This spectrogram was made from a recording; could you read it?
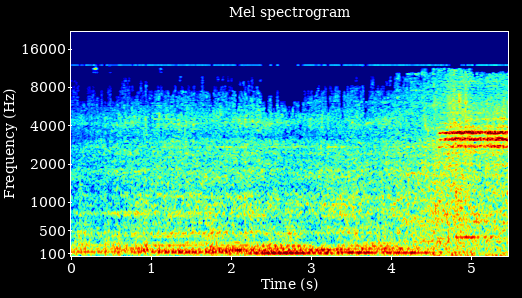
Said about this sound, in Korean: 아바나에선 1950년대에 사용하던 자동차들이 아직도 거리를 활보하는데요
